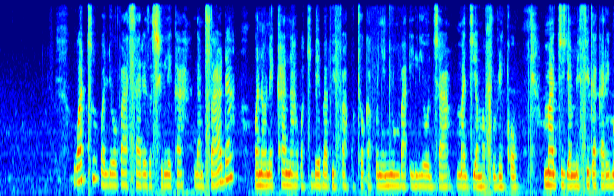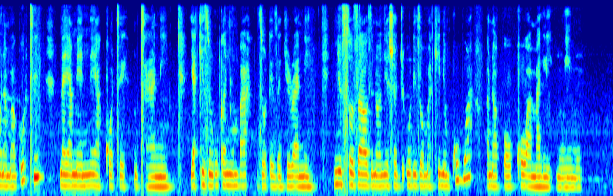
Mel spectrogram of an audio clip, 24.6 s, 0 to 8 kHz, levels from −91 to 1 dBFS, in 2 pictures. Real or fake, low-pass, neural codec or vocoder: real; 7.2 kHz; none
